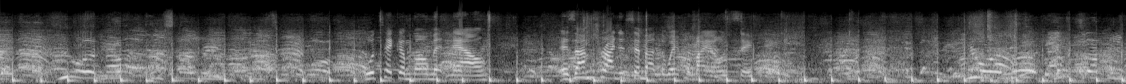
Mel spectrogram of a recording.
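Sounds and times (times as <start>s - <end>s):
crowd of protesting students chanting and screaming: 0.0s - 11.2s
speech: 3.9s - 5.0s, 5.6s - 8.8s.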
